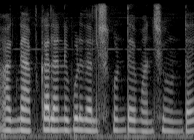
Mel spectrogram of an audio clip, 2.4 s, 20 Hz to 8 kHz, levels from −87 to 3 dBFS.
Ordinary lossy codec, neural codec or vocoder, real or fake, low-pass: none; none; real; 7.2 kHz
